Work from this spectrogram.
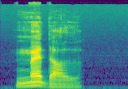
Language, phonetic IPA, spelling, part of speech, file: Polish, [ˈmɛdal], medal, noun, Pl-medal.ogg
